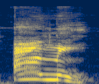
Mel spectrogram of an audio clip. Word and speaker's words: ani: say the same language ani is pronounced as a n i by spelling an. In other dialect is pronounced as a l i. And in other dialect is pronounced as a l a. In other it is pronounced as a n a an.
